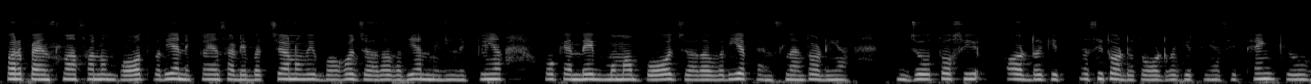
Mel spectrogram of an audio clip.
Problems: none marked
